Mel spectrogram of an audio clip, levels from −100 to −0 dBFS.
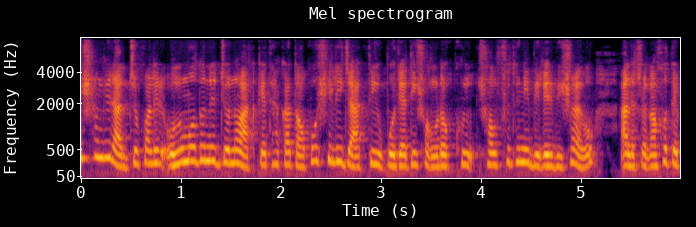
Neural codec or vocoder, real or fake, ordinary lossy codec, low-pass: codec, 16 kHz, 4.8 kbps, FACodec; fake; none; none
